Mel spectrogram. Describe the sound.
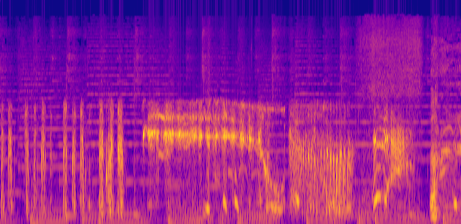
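A person imitates a zebra's call with their voice in a voice-impression contest on Park Myung-soo's Radio Show: a run of rapid, rhythmic barking grunts rising into a loud, strained braying whinny, forceful, ending in breathy gasps.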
